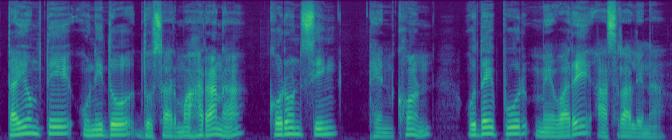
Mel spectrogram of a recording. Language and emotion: Santali, neutral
